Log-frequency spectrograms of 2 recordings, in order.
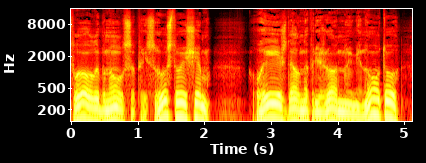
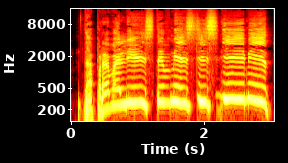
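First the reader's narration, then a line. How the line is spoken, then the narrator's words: Big man's high falsetto wail. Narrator (Russian): тонким фальцетом взвыл здоровяк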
